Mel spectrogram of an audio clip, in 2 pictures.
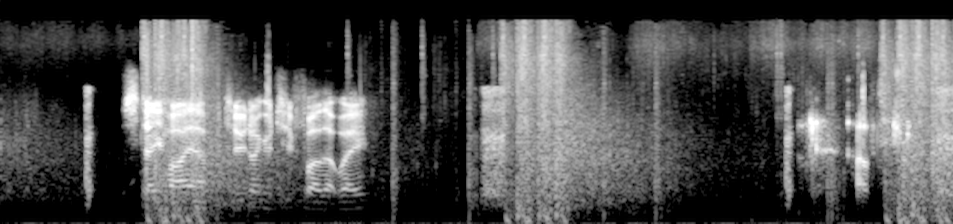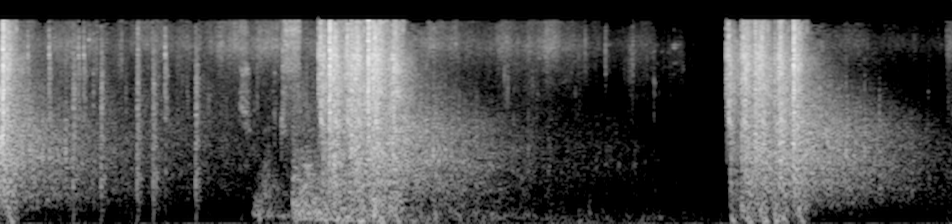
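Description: A rifle fires loud bursts of shots outdoors.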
